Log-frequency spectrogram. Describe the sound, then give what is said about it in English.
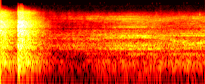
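A gunshot fired by a police officer at a car: one sharp, loud crack that trails off into a long, fading hiss, with no voices. “Nice shooting, officer. One of those bullets bounced off my chest.”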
